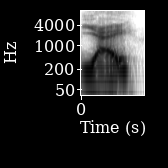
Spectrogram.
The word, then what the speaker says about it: Ye: to concede that I you know I got it wrong it's pronounced yay not Y and it's one of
